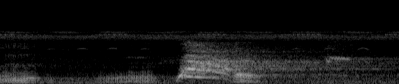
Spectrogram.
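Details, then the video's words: Chacma baboons at night in the African bush giving a loud, harsh alarm bark, as heard when a nearby predator alerts them. Lower grunting comes first, then the abrupt raspy burst. A constant insect hum sits behind. "Baboon Sounds & Calls - Wild barks and grunts of Chacma Baboons"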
